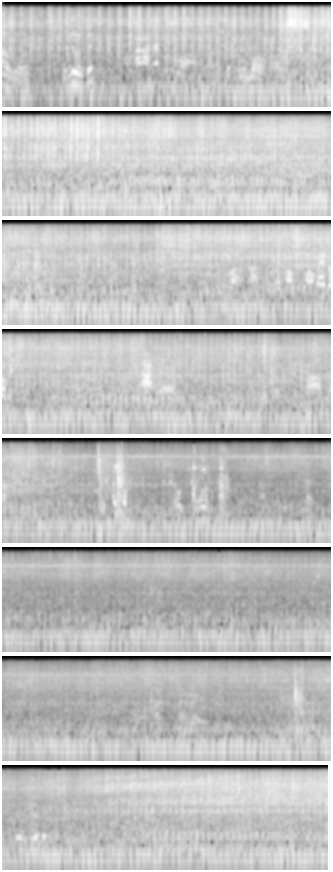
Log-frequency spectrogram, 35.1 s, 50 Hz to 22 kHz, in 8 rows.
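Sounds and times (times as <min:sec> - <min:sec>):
diesel engine chugging: 0:00.0 - 0:35.0.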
